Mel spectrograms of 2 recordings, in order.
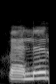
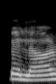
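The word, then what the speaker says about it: pallor: पैलर को आप पैलार बोल रहे थे।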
